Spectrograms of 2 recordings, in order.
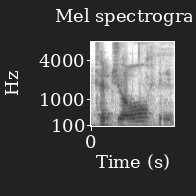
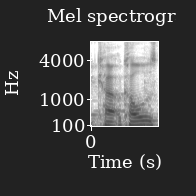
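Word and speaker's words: Kjoll: they would they would they couldn't say my name and they've done cajole yeah for those who don't know Cole's got a a unique spelling k j o double l which I can understand people like cajole I reckon that's what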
